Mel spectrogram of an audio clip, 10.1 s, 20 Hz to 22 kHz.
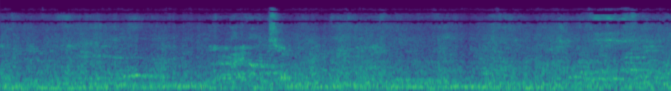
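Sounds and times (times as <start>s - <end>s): low rumbling hum: 0.0s - 10.0s.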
